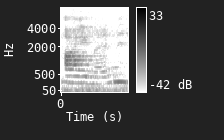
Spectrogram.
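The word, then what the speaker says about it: Eymann: My name is Eyman, it's spelled E-Y-M-A-N-N, and I'm from Bandon, Oregon.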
